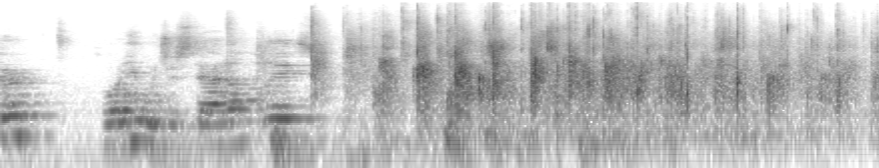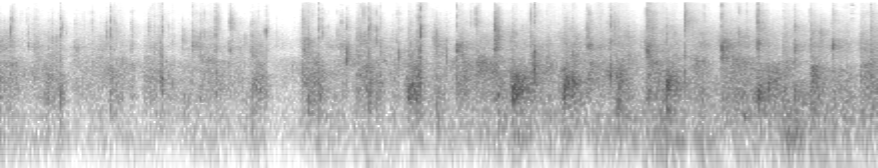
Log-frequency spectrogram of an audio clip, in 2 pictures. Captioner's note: applause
